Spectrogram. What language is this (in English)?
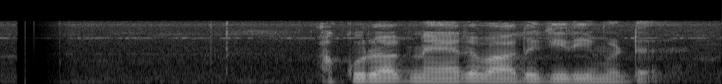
Sinhala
